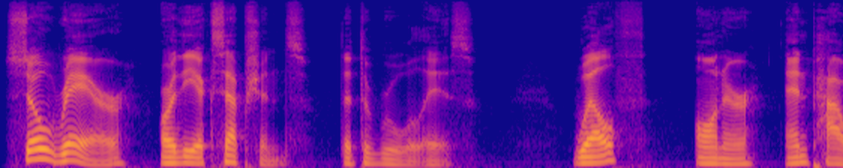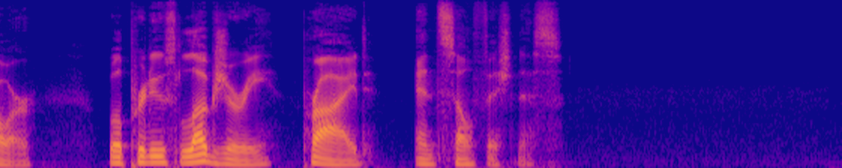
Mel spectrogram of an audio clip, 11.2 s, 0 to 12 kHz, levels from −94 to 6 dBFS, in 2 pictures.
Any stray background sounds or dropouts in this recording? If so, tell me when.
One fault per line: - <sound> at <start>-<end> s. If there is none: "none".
none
